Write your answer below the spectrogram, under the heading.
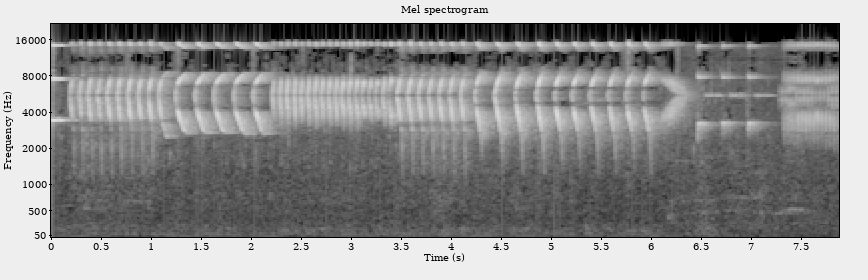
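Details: Canary singing as a teaching lesson for other canaries: long trains of rapid repeated notes shifting in speed, slow swooping phrases near the end, and a brief clear whistle before a final fast roll.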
